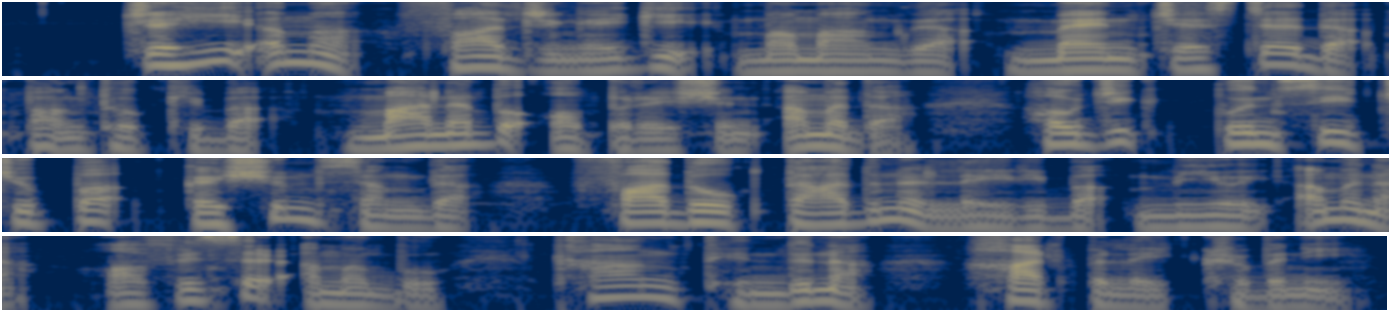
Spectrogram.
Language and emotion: Manipuri, neutral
